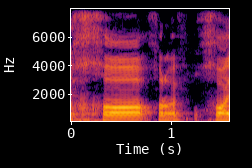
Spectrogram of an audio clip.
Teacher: हा के ऊपर ज़बर है, आगे अलिफ खाली है, ये अलिफ मद्दा है, 1 अलिफ की मिक़दार खींच कर पढ़ेंगे हा फ़ी हा। ख़ा के ऊपर खड़ा ज़बर है, 1 अलिफ की मिक़दार खींच कर पढ़ेंगे ख़ा जो है रुफ़े मुस्ताला में से मोटा होगा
